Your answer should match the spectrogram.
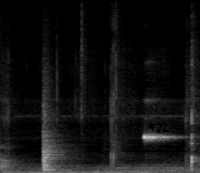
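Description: Tarot cards being handled, with a short rustle of cards about half a second in and a few faint clicks. Near the end a short, steady high-pitched tone sounds for about half a second.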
